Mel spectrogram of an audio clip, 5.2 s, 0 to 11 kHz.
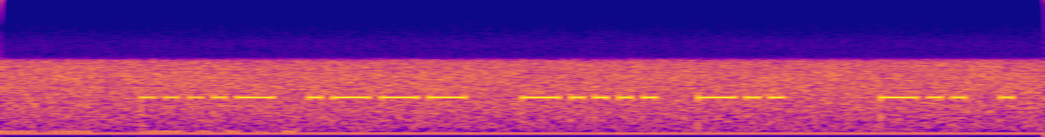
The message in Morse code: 4J6D DE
